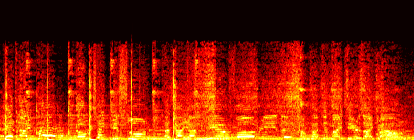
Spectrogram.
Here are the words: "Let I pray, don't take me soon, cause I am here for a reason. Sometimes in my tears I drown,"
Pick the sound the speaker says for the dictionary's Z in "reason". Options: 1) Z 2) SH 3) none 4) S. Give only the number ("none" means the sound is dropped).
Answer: 1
